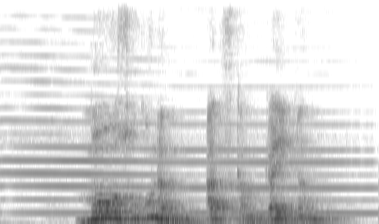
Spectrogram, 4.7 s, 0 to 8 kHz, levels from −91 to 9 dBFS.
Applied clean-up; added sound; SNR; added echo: none; Bowed string instrument; 19 dB; reverberation time 1.1 s.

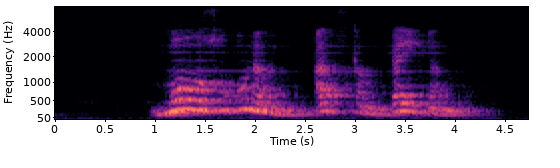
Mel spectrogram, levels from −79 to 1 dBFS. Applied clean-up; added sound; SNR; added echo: neural separator model SepFormer DNS4.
